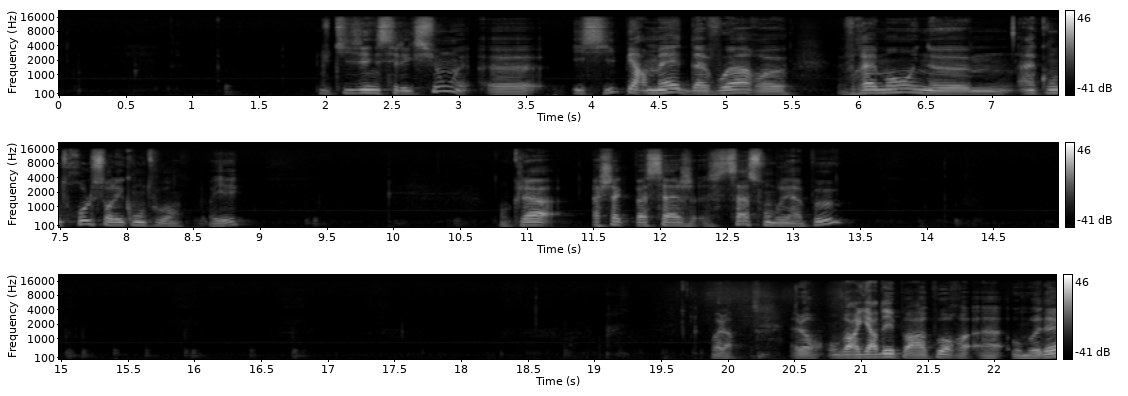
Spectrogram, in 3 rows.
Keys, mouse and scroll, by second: 0.9 click, 2.1-3.8 drag, 4.9-7.5 drag, 9.1 click, 10.4 click, 12.1-13.2 drag, 13.6 click, 14.9 click, 15.8 click, 16.4 click, 17.2-19.1 drag, 22.4 click.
